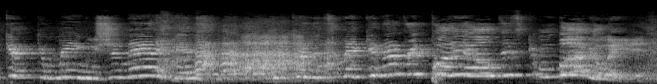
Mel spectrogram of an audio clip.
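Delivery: hammed-up bossy cop with silly words; officer voice. Officer breaking up shenanigans, pompous. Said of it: "imagine an officer".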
